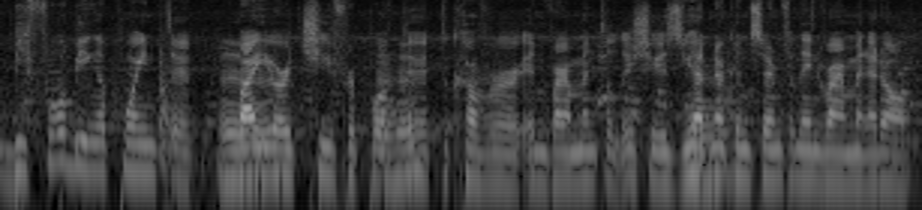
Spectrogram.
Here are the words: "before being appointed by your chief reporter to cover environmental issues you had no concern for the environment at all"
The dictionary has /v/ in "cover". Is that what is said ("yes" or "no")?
yes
